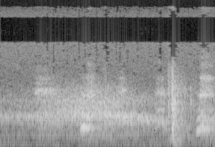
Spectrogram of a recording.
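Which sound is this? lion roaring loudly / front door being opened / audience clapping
front door being opened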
